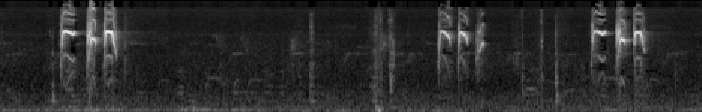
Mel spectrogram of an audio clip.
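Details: Three evenly spaced bursts of quick, high, sharp notes from a female cinereous tit meant to lure males into song, with faint low knocks between.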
